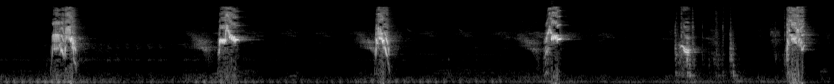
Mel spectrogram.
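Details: Javan myna giving harsh calls, used to attract wild birds and prompt lazy captive birds to sing; rasping squawks spaced about one and a half seconds apart, six in all, with faint low hum early on.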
